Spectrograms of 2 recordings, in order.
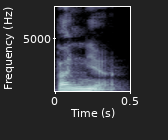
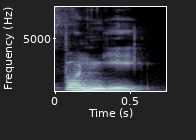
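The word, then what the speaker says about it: bonyi: the Pinar bid willly has been wrongly accepted and pronounced ba to the blacks it was Boni the I being sounded as an e in English Boni grandfather Andre Petry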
